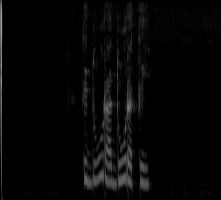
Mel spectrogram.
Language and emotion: Russian, angry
